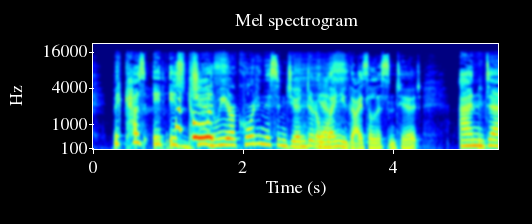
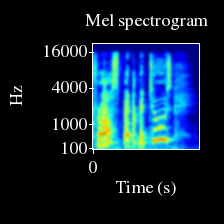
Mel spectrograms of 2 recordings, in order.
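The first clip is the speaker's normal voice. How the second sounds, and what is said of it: Put-on Northern Irish accent. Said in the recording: “I'm putting on my best Northern Irish accent.”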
